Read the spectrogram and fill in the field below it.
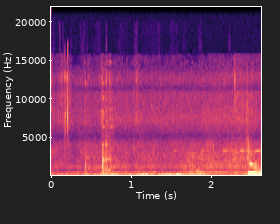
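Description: Honey bees in an open Layens or long Langstroth hive packed full of bees give a steady close buzzing hum, with single bees droning past the listener now and then.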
